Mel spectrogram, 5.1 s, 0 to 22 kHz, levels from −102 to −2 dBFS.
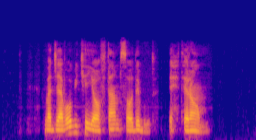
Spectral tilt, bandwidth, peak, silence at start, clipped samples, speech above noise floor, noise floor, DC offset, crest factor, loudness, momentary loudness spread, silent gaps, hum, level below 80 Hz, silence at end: -5.5 dB/octave; 7.8 kHz; -6 dBFS; 0.9 s; under 0.1%; 50 dB; -75 dBFS; under 0.1%; 20 dB; -25 LUFS; 14 LU; none; none; -72 dBFS; 1 s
